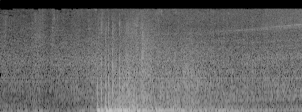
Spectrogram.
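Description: A tank cannon fires with a deep boom.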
